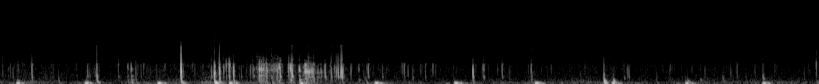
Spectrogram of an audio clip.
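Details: Low gurgles, soft thuds and a brief bubbling rumble while asleep, phone held on the belly by a book; heart sounds came through loud and fast; ordinary stomach growling (borborygmi) during sleep.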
